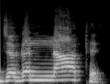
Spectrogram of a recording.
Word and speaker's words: जगन्नाथ: हम सब देखते हैं जगन्नाथ अब देखिए यहां पर यह नया है और इस ने का उच्चारण होता है जगन्नाथ इसने का सीधा-सीधा स्पष्ट उच्चारण आप सुनेंगे और अगर आप दूसरा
